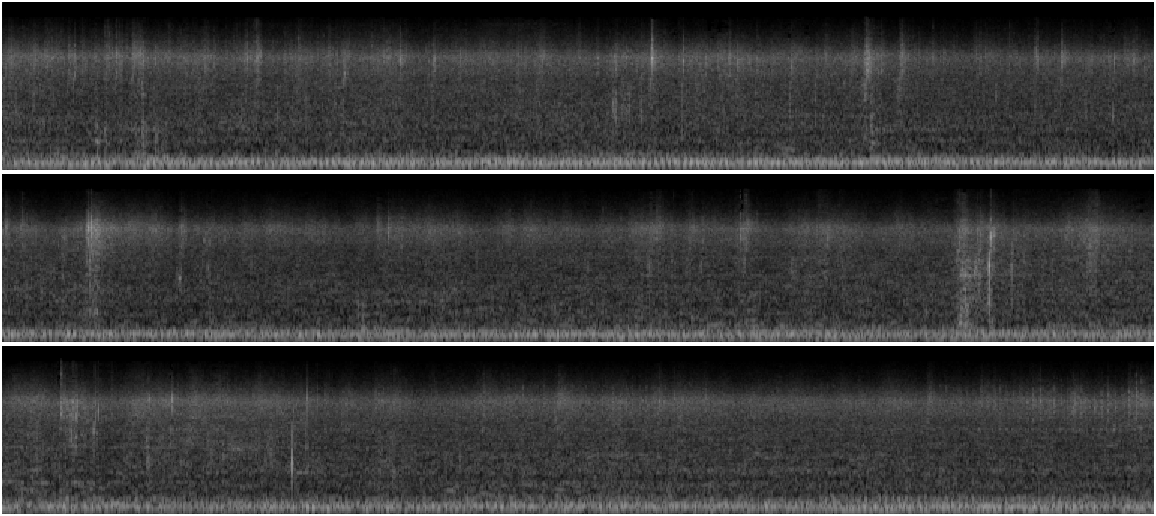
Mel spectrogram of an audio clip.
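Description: Dry leaves rustle and crackle under a monkey's feet.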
